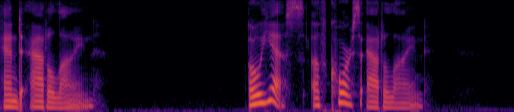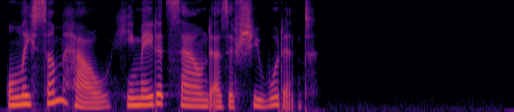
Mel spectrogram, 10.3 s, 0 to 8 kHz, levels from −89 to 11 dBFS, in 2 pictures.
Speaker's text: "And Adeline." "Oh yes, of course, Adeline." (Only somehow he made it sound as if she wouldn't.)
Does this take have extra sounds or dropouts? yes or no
no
